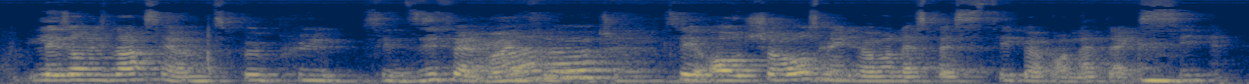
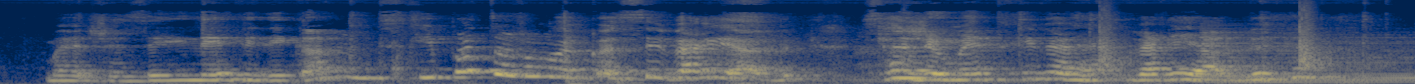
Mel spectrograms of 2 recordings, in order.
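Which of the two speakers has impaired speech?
The second: cerebral palsy; since birth, shoulders, legs, coordination affected; years of physiotherapy.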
